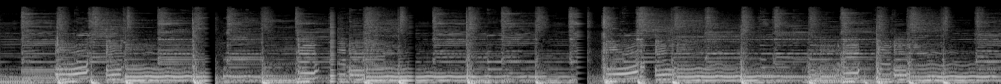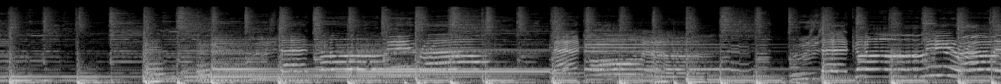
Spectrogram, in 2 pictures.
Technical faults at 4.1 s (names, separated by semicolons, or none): burst of packet loss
